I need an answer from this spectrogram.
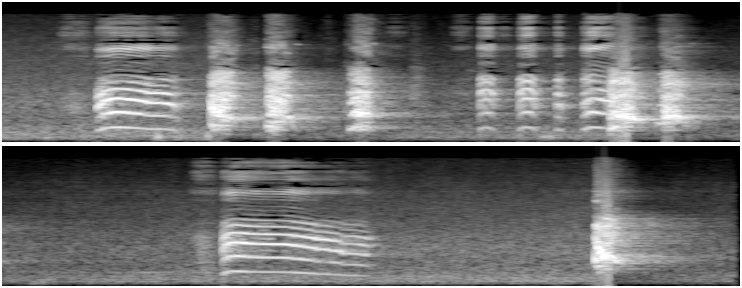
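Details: Husky named Indi fighting a chicken toy that tries to steal her blanket indoors: a falling howl-like yowl, then a rapid run of short barks and yips, another long wavering yowl, and a final sharp bark.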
